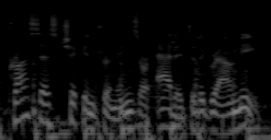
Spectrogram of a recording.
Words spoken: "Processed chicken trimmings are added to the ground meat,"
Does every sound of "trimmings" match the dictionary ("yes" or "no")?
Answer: yes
